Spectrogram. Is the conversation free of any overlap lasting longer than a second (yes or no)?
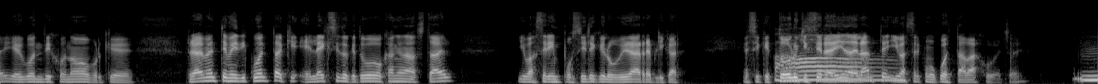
no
